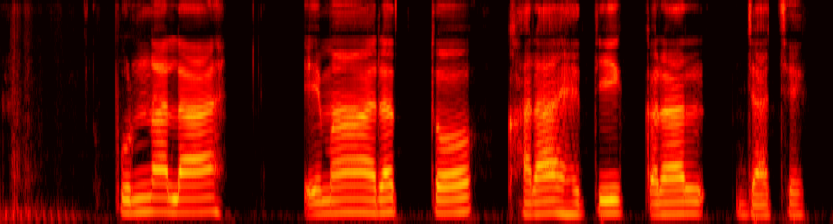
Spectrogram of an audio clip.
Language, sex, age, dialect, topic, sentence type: Magahi, male, 18-24, Northeastern/Surjapuri, agriculture, statement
